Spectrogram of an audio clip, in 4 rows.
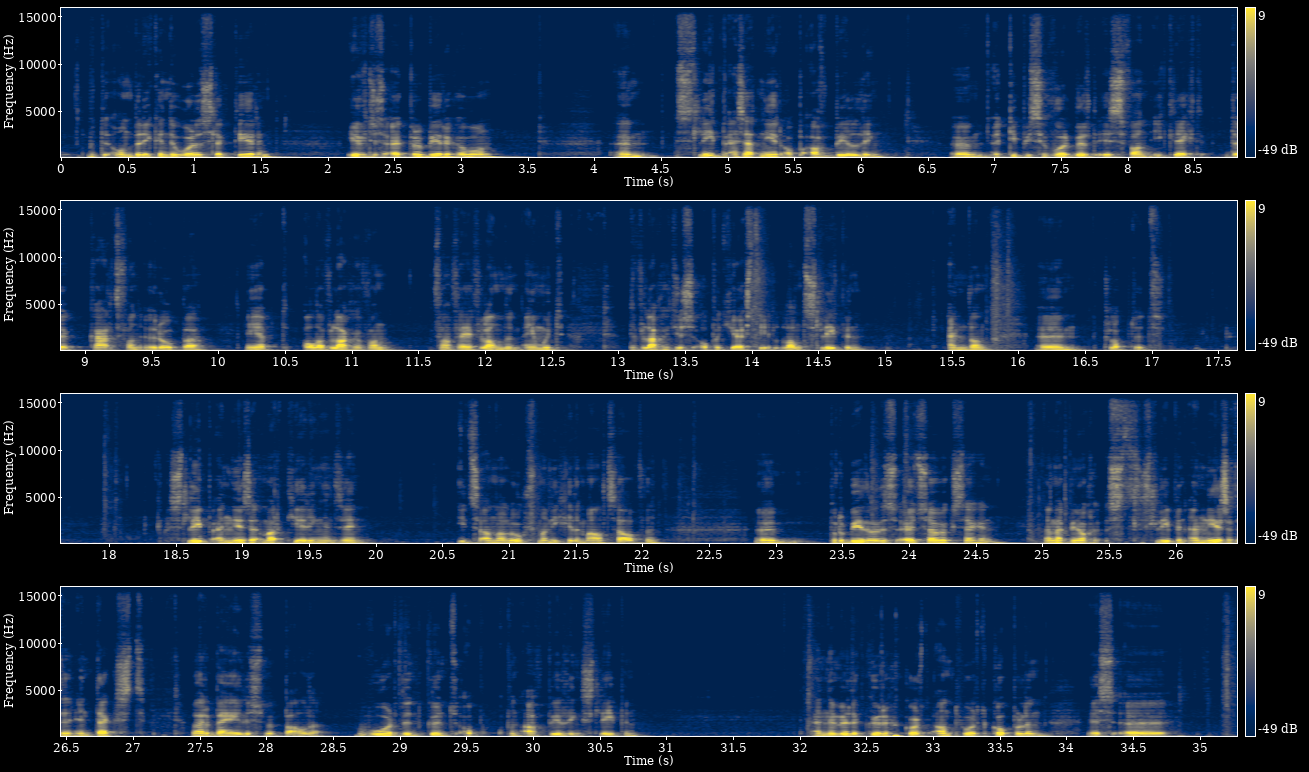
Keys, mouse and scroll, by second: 2.3-2.6 scroll down 2, 4.9 click, 18.8 click, 25.7 click, 32.8 click.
